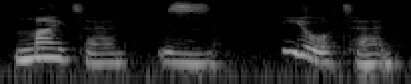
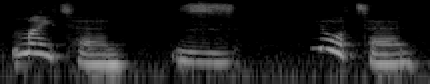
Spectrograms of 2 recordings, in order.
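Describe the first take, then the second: The two takes are said the same way.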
